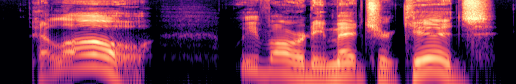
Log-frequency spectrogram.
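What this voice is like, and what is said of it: Friendly voice. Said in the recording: “called Roger in a friendly voice.”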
